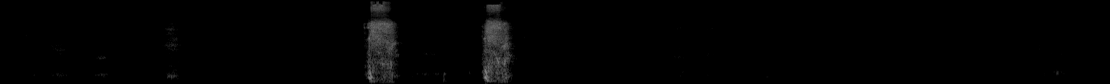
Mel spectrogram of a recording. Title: male sneezing #31 (I sniff red peppers and sneeze powerfully ! )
